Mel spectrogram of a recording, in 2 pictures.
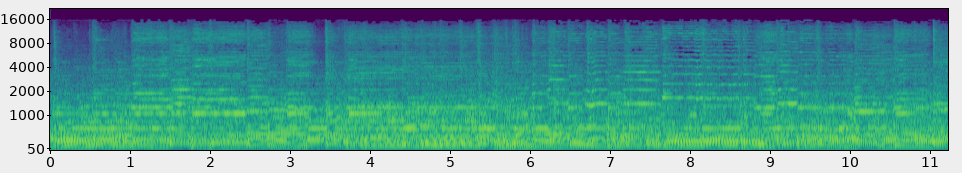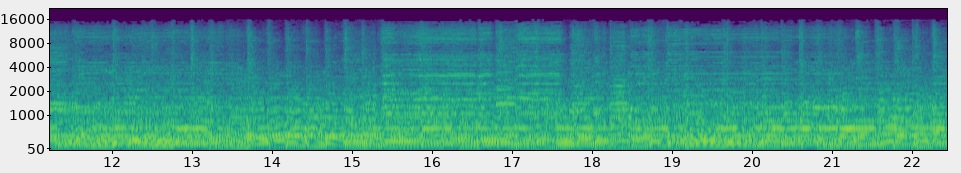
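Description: Instrumental intro of a live acoustic song: two acoustic guitars strumming steadily, with a harmonica carrying the melody over them.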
